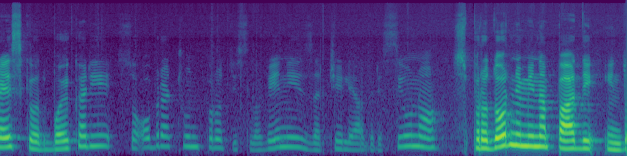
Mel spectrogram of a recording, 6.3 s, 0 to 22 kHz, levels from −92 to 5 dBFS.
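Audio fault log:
0.78–5.08 s, automatic gain rising: the input fell by about 17 dB, so the gain control raised its level by about 6 dB over some four seconds. The speech and the room noise behind it swell up together, not the voice alone.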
